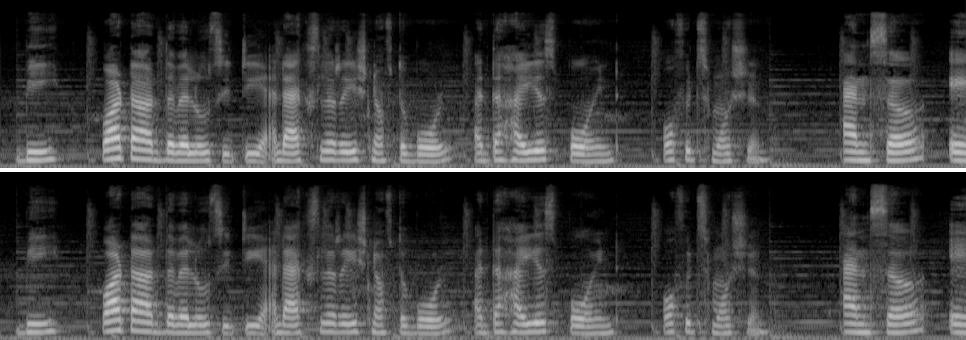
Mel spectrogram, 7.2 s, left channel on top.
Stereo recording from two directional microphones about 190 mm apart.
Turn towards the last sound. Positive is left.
turn(degrees=15)  # may be behind; listen again after turning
